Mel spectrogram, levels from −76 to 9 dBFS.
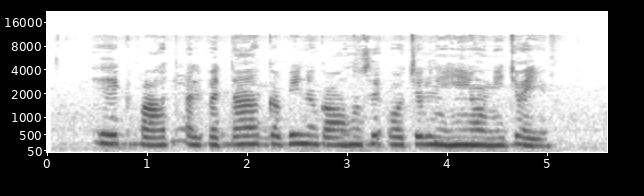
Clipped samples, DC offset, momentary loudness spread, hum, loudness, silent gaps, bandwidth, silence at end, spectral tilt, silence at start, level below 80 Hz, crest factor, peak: under 0.1%; under 0.1%; 7 LU; none; -21 LUFS; none; 11.5 kHz; 0.55 s; -5.5 dB/octave; 0.45 s; -58 dBFS; 14 dB; -8 dBFS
